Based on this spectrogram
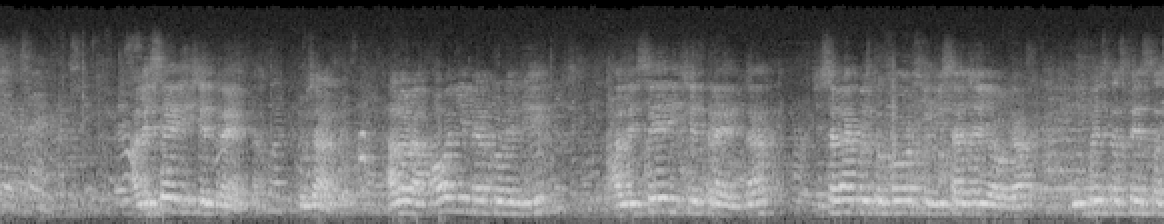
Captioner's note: italian; italian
